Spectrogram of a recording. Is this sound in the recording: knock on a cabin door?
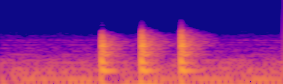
yes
